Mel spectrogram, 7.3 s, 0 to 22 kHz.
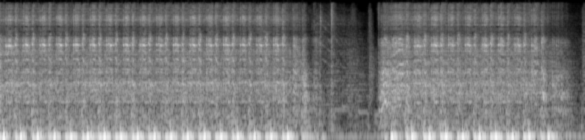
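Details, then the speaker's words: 2018.5 Husqvarna FC450 Rockstar Edition four-stroke, started on choke: chugs unevenly and cuts out twice before picking up; hard starting, rough running, bogging and decel backfire, with bubbles in tank suggesting fuel starvation to the carburetor, suspected, not confirmed. "all right well anyway that's the issue hard starts uh runs like crap"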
